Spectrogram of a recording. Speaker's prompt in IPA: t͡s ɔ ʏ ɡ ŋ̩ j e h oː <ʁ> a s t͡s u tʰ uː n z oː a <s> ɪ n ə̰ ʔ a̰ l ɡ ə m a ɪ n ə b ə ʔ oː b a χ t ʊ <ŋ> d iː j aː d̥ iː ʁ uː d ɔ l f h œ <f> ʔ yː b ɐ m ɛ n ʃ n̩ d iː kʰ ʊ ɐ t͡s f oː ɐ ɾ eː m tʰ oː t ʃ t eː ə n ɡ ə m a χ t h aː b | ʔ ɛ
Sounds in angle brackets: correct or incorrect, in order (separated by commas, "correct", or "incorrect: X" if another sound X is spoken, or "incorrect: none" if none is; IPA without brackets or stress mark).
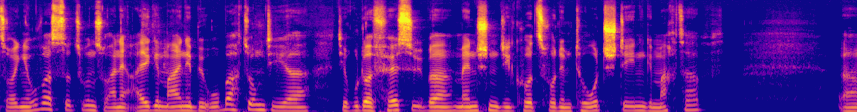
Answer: incorrect: v, incorrect: none, correct, incorrect: s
